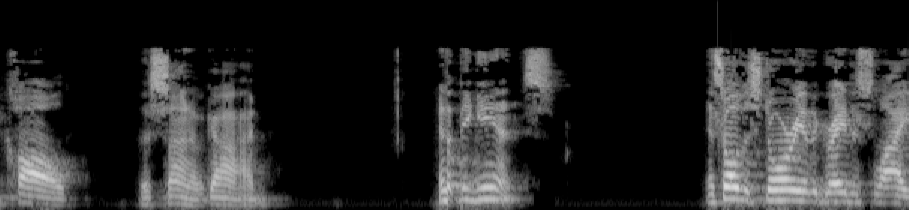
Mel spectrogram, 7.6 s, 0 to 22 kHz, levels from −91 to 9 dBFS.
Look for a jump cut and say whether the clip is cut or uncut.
cut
